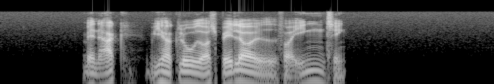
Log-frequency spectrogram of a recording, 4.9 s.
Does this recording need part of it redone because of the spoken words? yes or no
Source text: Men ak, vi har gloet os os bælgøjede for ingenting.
yes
